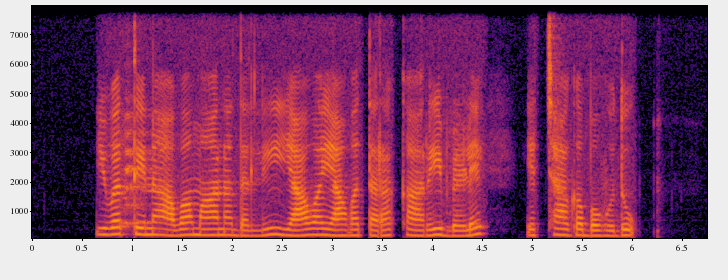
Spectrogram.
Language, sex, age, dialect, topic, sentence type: Kannada, female, 18-24, Coastal/Dakshin, agriculture, question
